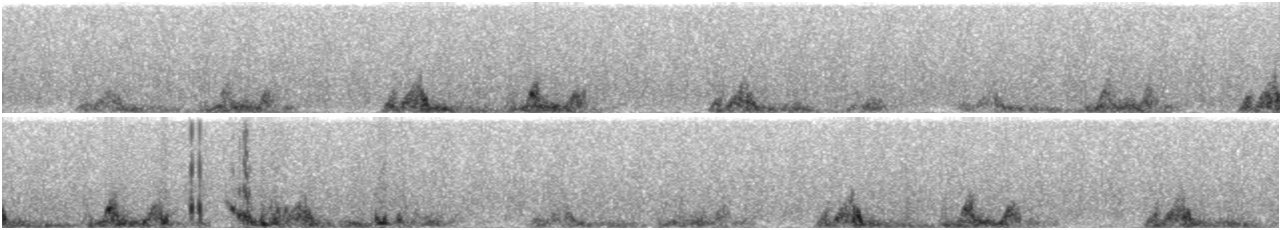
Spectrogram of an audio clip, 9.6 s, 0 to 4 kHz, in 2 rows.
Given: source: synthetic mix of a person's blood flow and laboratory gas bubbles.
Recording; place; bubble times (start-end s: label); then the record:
Doppler ultrasound of blood flow; precordium
5.36-5.57 s: bubbles
5.62-5.88 s: bubbles
6.17-6.32 s: bubbles
From the record:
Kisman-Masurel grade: 213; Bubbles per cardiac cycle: several, 3 to 8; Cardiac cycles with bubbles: 1 to 10%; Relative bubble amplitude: loud (0.450 to 0.775); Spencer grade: 1 (occasional bubble signal discernible with the cardiac motion signal, with majority of cardiac periods free of bubbles); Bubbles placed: only in the low amplitude regions of the cardiac cycle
